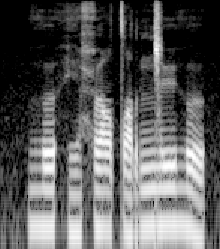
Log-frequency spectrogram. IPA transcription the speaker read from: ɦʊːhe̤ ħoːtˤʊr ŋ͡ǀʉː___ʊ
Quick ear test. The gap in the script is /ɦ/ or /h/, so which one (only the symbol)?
ɦ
